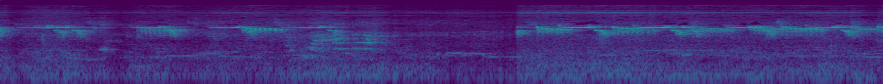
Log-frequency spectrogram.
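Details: Morning song of a bird in a house-yard tree: a string of quick high chirps repeating more than once a second, fading in the middle with lower murmuring sounds, then returning louder and clearer.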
